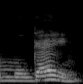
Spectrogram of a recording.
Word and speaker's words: Morgane: And how Morgane, the main character in the book, which is actually pronounced Morgan, but hey, she also used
